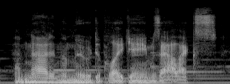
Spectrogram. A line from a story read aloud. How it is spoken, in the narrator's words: he growled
